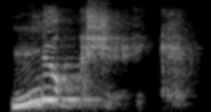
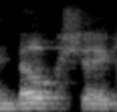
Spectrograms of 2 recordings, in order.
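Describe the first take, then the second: First: It is said in an imitated character voice. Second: It is said in the speaker's ordinary voice. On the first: "he's like milkshake" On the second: "So I say milkshake"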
